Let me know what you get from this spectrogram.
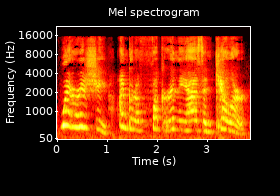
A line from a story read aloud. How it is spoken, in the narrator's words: yell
